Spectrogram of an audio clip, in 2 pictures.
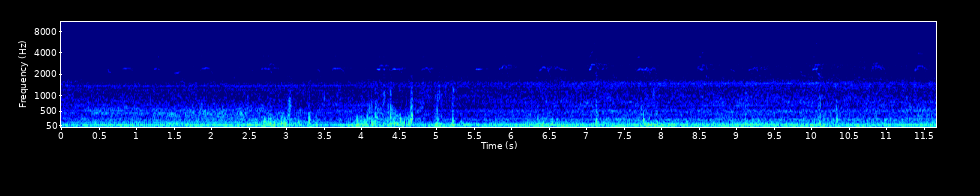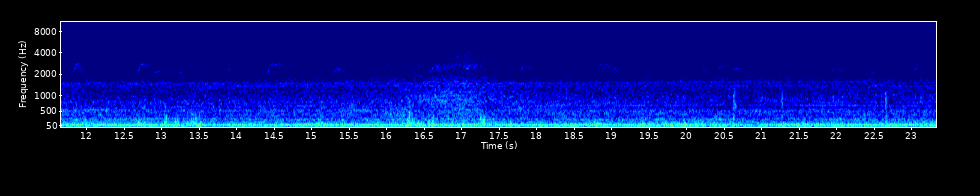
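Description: Wind rumbles steadily past outdoors.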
